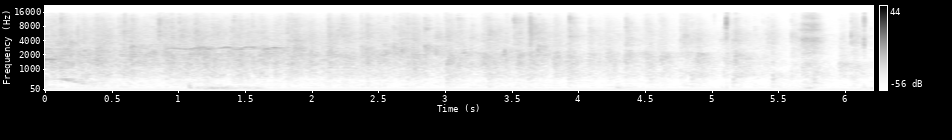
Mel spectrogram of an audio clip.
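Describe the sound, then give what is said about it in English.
Audience applause welcoming a couple onto a stage: dense, steady clapping fills the whole stretch, easing slightly toward the end with a few sharper claps standing out. “If you guys could just give them a hand and welcome them up with me.”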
